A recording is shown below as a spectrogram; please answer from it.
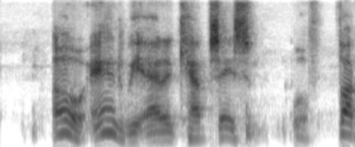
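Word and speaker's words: capsaicin: know how to say this cap cap app capsacin capsacin thank you also only ever read it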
